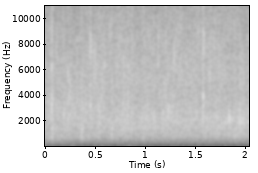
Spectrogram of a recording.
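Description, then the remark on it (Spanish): An audience breaks into steady, dense applause for Christ, many hands clapping together in a continuous even roar with a few sharper claps standing out. “Dar un aplauso a Cristo.”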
